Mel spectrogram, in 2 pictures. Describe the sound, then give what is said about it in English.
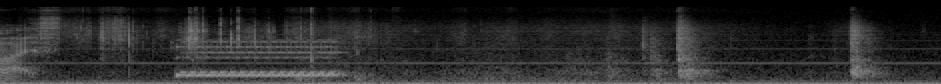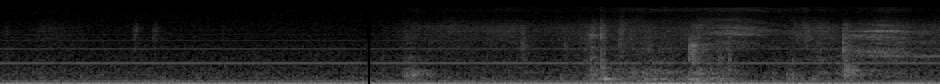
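A telephone rings in one short electronic burst near the start, a bright tonal ring set against ongoing speech and faint scattered clicks. “The phone's ringing like crazy today.”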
